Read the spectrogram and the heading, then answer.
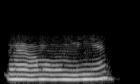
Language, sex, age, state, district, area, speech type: Tamil, female, 18-30, Tamil Nadu, Sivaganga, rural, conversation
